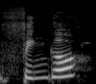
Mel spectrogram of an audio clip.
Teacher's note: n and G are two separate sounds there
